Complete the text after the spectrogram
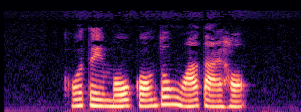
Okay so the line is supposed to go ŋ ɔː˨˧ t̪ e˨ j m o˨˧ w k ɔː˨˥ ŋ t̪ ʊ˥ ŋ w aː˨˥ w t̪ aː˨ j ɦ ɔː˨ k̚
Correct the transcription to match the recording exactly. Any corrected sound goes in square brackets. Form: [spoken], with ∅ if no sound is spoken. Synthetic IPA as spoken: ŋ ɔː˨˧ t̪ e˨ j m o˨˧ w k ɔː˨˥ ŋ t̪ ʊ˥ ŋ w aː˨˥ [∅] t̪ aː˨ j ɦ ɔː˨ k̚

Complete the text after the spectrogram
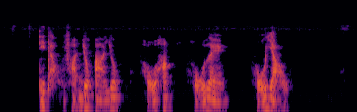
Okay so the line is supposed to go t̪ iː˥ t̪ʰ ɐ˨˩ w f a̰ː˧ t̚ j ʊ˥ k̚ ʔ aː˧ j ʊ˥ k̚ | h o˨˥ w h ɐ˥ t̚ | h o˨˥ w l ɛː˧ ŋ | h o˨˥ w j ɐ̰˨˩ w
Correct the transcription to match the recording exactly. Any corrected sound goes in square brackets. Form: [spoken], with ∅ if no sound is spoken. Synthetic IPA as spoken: t̪ iː˥ t̪ʰ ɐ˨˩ w f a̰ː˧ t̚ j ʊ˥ k̚ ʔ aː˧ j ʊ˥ k̚ | h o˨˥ w h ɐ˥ [k̚] | h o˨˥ w l ɛː˧ ŋ | h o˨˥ w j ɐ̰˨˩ w

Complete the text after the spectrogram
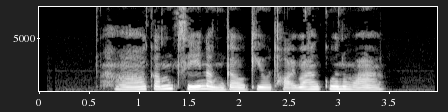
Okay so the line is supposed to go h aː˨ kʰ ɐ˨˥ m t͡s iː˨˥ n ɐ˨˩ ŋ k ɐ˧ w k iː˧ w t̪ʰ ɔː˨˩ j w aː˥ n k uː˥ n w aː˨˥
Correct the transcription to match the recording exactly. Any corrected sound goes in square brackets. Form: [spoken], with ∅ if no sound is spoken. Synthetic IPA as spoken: h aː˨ [k] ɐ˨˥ m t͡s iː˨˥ n ɐ˨˩ ŋ k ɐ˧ w k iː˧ w t̪ʰ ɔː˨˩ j w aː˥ n k uː˥ n w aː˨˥

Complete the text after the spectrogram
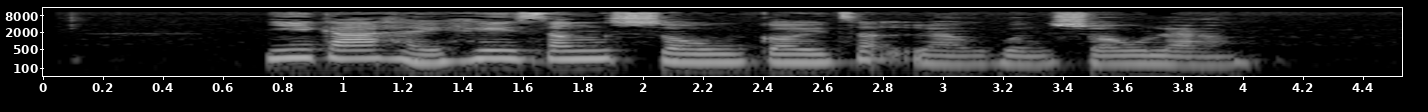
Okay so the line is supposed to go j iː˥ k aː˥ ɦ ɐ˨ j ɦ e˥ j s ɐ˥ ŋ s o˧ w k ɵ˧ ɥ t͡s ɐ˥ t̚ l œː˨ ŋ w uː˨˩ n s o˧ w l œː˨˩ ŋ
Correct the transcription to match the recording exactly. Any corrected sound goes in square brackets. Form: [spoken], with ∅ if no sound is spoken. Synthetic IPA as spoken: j iː˥ k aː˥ ɦ ɐ˨ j ɦ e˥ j s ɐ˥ ŋ s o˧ w k ɵ˧ ɥ t͡s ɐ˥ t̚ l œː˨ ŋ w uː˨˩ n s o˧ w l œː˨˩ ŋ

